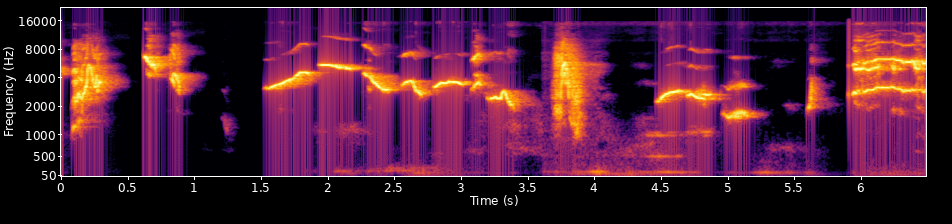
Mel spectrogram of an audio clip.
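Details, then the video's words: Singing Oriental magpie-robin, locally murai kampung or kacer: long sweeping whistled phrases, sharp chirps and a clear descending slur, with low humming background noise through much of it. "Oriental Magpie Robin Singing | Suara Burung Murai Kampung | Bunyi Kacer"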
